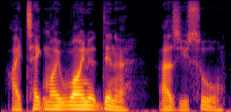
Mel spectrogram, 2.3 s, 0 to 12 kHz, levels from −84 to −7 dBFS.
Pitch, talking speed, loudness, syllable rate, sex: 95 Hz, 235 wpm, -19 LUFS, 5.2 syllables/s, male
